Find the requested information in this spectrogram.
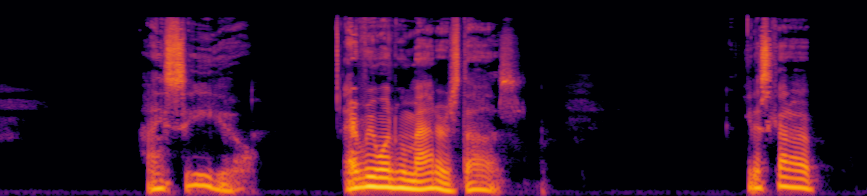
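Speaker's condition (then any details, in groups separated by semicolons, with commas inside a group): No condition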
